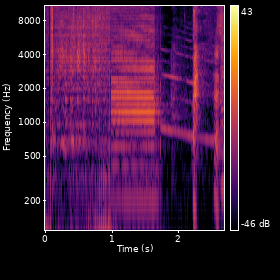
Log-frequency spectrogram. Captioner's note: engine rumbles; horn beeps; siren blares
